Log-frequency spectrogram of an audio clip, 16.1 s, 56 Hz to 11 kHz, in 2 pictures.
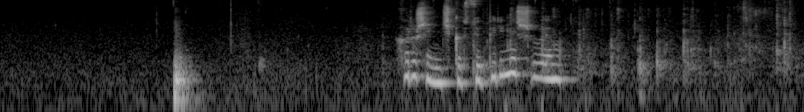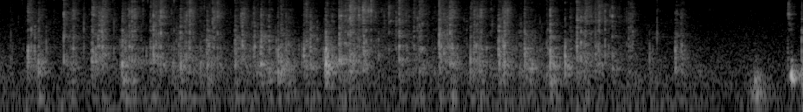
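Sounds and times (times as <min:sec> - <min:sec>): whisk clicking in metal bowl: 0:04.3 - 0:15.0.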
